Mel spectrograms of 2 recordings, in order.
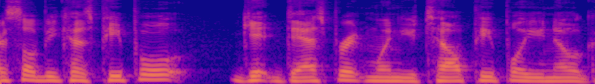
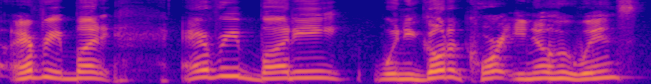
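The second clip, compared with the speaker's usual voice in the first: worked-up rant; 9 semitones higher than usual. Real, not acted. Ranting to chat about who wins in court, worked up. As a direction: build the rant up to the punchline.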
